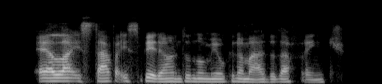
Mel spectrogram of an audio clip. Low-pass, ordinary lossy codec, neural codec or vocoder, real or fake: 7.2 kHz; Opus, 32 kbps; codec, 16 kHz, 0.8 kbps, ZipCodec; fake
